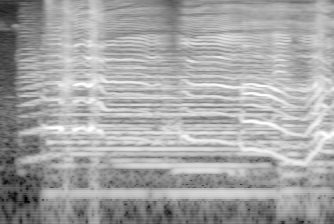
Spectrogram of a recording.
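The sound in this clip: A human voice imitates a crying baby in a single sustained, wavering wail that bends up and down in pitch. It is fairly loud and heard alone.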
